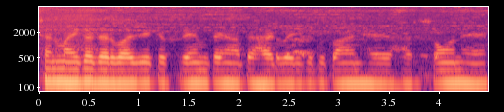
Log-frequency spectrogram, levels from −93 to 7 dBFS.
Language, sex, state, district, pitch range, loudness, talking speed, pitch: Hindi, male, Haryana, Jhajjar, 125-130 Hz, -16 LUFS, 145 wpm, 125 Hz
